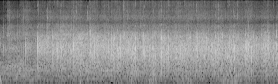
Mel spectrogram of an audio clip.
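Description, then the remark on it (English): An audience applauds a speaker's statement during a talk, a dense crackle of many hands clapping that swells just after the start and holds at a fairly even level throughout, with no voices breaking through. “I'm going to say it again because you clap.”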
